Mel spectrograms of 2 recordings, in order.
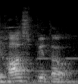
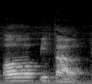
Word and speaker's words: hospital: Yang bikin beda, H ini spesial. H ini kita nggak sebutkan, kita nggak pronounce. Contohnya ada hospital. Hospital. Hospital. Bahasa Inggrisnya sih hospital, ya. Kita sebut H-nya. Tapi di mereka nggak nyebut H, jadi hospital.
